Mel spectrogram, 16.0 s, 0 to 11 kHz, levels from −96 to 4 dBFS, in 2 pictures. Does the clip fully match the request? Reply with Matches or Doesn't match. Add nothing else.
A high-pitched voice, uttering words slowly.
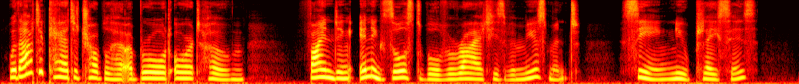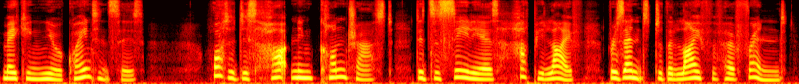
Matches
